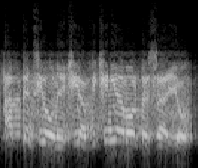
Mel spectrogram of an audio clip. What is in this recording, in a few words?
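Italian near waypoint mood med, speech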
